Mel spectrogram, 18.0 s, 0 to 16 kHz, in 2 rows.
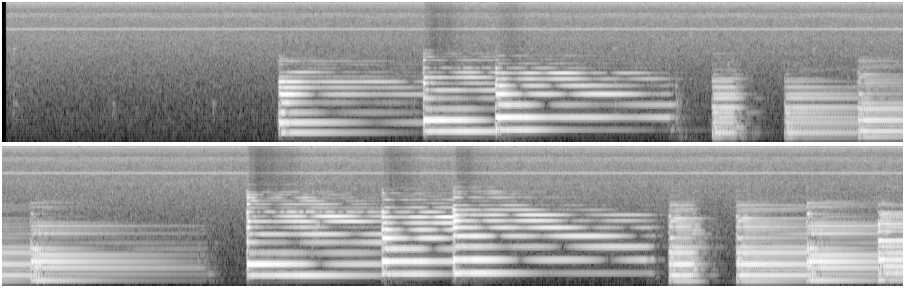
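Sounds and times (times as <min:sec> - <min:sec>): slow piano piece: 0:02.7 - 0:18.0.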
